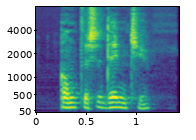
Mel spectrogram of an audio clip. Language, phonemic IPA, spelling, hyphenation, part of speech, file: Dutch, /ɑn.tə.səˈdɛn.tjə/, antecedentje, an‧te‧ce‧den‧tje, noun, Nl-antecedentje.ogg
- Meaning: diminutive of antecedent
